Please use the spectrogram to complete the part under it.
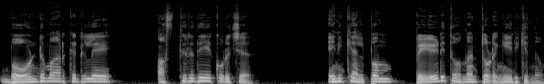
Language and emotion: Malayalam, fearful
